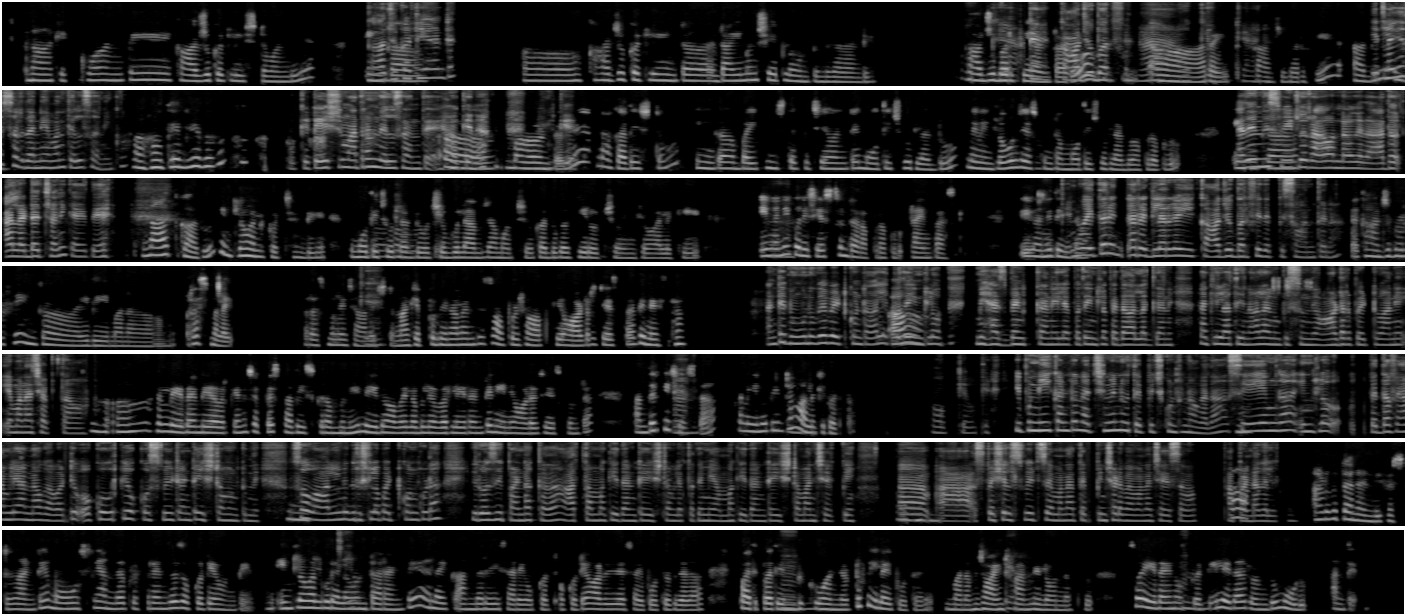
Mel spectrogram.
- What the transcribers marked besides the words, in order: other background noise; "కట్లీ అంటే" said as "కట్లీంట"; in English: "డైమండ్ షేప్‌లో"; in English: "రైట్"; chuckle; in English: "టేస్ట్"; chuckle; chuckle; in English: "టైమ్ పాస్‌కి"; tapping; in English: "రెగ్యులర్‌గా"; in English: "షాప్‌కి ఆర్డర్"; chuckle; in English: "హస్బండ్‌కి"; in English: "ఆర్డర్"; in English: "అవైలబుల్"; in English: "ఆర్డర్"; in English: "సేమ్‌గా"; in English: "ఫ్యామిలీ"; in English: "సో"; in English: "స్పెషల్ స్వీట్స్"; in English: "ఫస్ట్"; in English: "మోస్ట్‌లీ"; in English: "ప్రిఫరెన్సెస్"; in English: "లైక్"; in English: "ఆర్డర్"; in English: "ఫీల్"; in English: "జాయింట్ ఫ్యామిలీ‌లో"; in English: "సో"
- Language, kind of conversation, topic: Telugu, podcast, ఏ పండుగ వంటకాలు మీకు ప్రత్యేకంగా ఉంటాయి?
